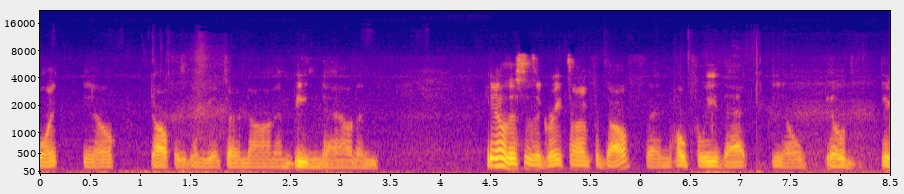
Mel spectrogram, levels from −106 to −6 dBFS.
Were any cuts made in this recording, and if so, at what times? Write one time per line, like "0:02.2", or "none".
none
